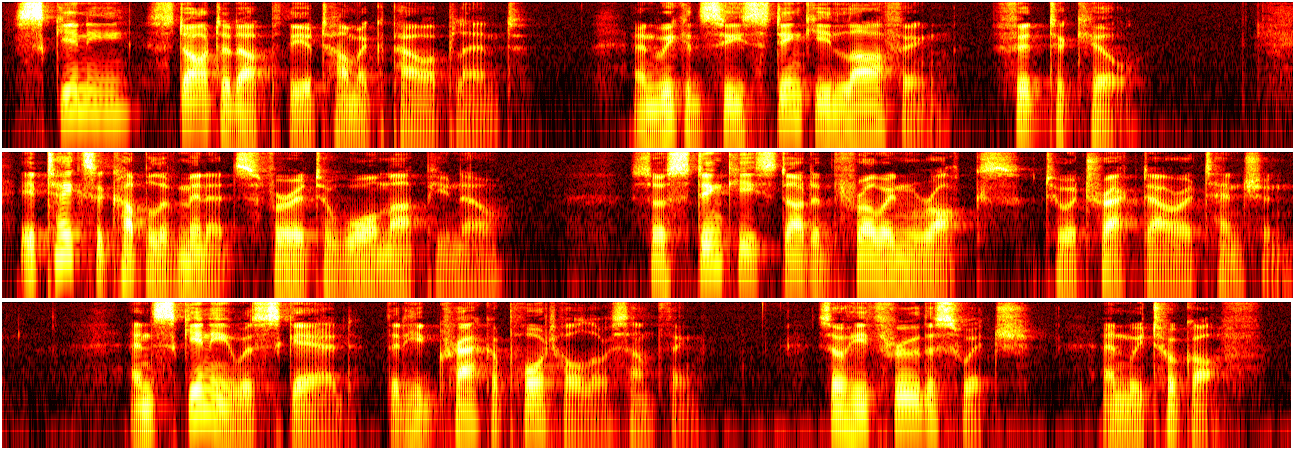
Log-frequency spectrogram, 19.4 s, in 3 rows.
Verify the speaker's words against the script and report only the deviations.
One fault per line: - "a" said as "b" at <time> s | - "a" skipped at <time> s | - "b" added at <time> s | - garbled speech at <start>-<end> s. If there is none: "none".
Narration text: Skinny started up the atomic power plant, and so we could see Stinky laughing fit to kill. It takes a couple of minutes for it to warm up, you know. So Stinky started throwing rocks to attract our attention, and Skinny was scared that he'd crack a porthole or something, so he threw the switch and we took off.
- "so" skipped at 3.3 s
